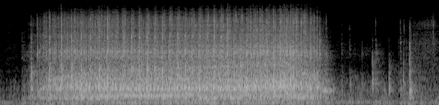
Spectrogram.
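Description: Sewing machine stitching the boxed corners of a handbag, a steady, fast mechanical whir running continuously for about four seconds before stopping, followed by quieter handling noises.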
